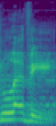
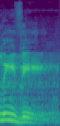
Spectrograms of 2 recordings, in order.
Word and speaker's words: Levy: But if it goes well tonight, my name is pronounced Levy, not Levy.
